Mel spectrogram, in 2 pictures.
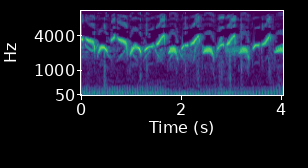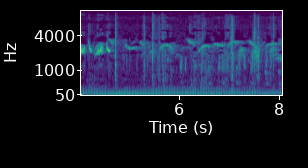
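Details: Caged Chinese hwamei kept by a bird trader in Vietnam, singing a fast run of loud, bright, slurred whistled notes for about four seconds. The phrases then fade into softer twittering and clicks over a low hum.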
